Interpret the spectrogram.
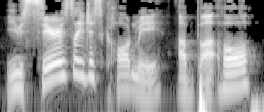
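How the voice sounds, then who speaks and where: A man voicing an older wrestler, calm, dry and insistently teasing, in an audio fan story. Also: medium pitch, normal speed, pitched above the performer's own voice.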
